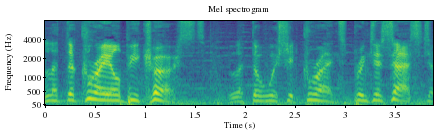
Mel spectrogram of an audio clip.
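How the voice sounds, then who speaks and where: Over clear background music, a man does a put-on character voice, raised and projected, at a moderate pace. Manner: furious, shouting.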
